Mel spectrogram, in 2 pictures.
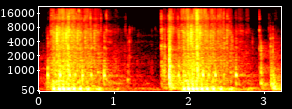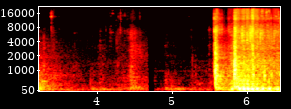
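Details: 1982 John Deere Liquifire 440 liquid-cooled snowmobile, barn find sitting about 20 years, carbs cleaned and spark confirmed on both cylinders: three pull-start yanks of low chugging, fading between, turning over without firing.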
